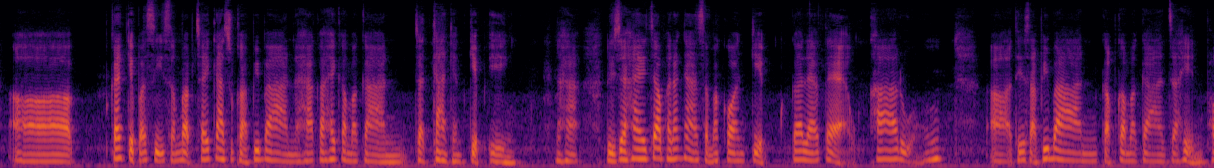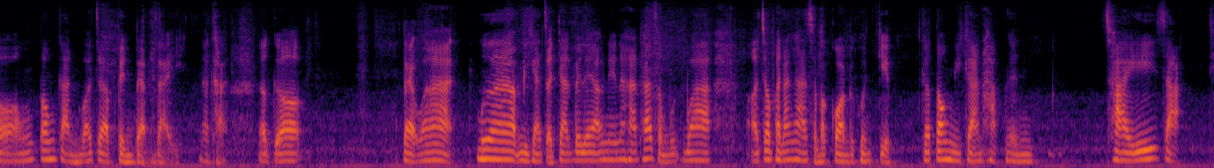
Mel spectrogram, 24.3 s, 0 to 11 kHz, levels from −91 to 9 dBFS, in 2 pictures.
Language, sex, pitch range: Thai, female, 135-175 Hz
